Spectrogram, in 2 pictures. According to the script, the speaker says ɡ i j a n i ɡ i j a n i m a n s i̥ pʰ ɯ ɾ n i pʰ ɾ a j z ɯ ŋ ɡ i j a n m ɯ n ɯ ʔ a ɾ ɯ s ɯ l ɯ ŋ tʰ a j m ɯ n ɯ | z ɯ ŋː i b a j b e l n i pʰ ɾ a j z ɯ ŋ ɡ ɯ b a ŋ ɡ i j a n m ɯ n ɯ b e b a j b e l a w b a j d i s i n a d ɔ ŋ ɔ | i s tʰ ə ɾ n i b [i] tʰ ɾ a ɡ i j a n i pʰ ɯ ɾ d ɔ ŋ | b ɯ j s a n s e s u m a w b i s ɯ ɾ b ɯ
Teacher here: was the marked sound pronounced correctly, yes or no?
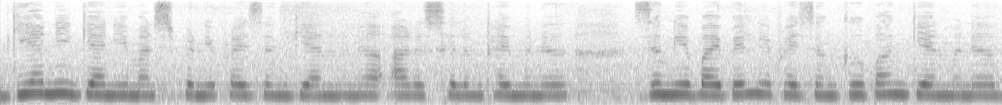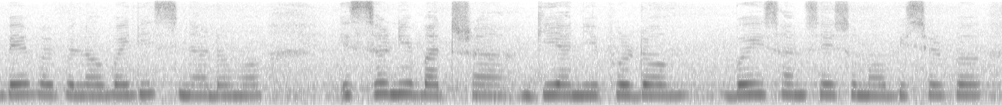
no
